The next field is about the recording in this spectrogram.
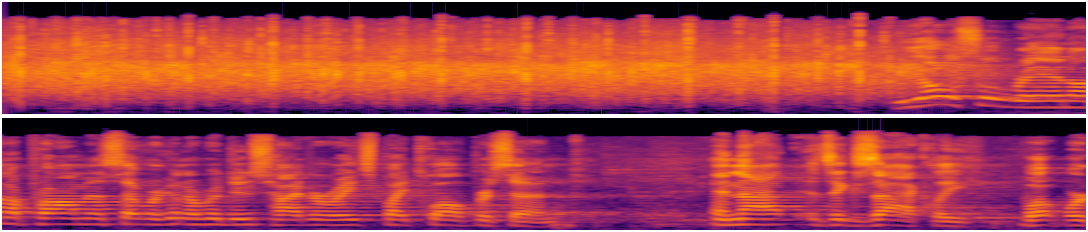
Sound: applause

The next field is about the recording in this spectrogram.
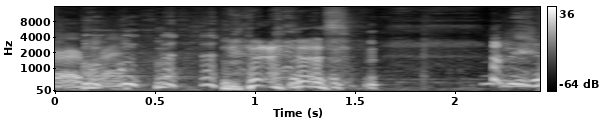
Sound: laughing

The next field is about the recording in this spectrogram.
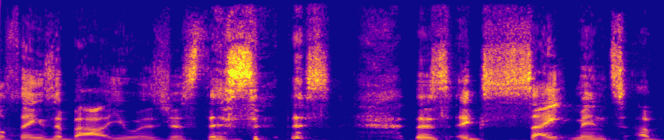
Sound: chuckles

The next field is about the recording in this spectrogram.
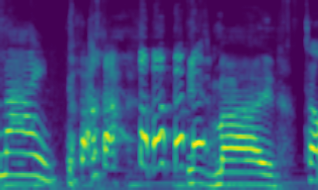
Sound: laugh

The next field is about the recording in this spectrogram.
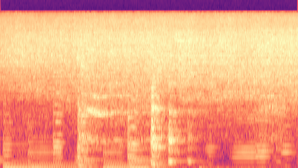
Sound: laughs

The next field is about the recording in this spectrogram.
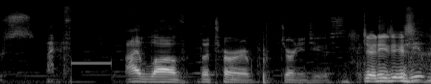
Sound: beep

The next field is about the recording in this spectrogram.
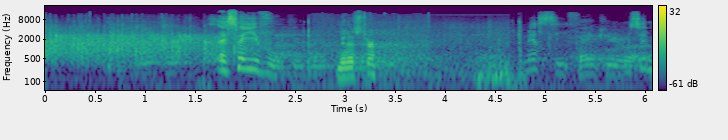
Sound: applause

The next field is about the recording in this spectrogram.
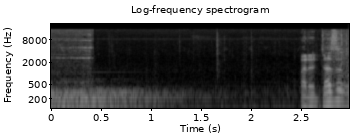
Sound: riIING!; quiet fire crackling

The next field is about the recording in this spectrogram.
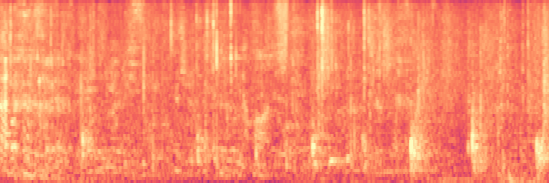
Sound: laughing

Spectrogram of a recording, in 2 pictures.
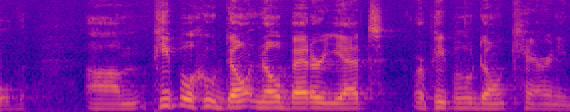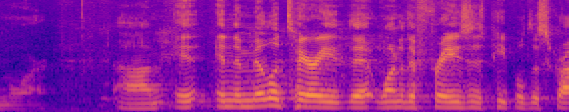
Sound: laughter

